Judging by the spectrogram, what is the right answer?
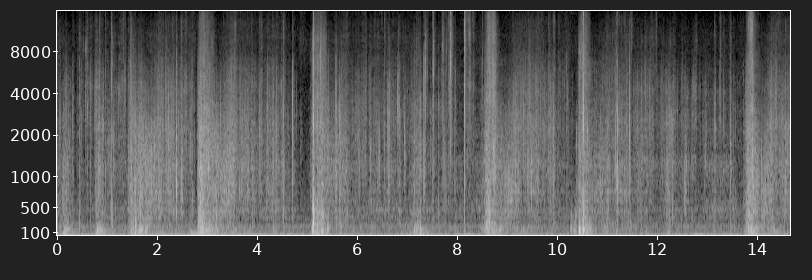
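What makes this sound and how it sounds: Bare fingertips and palms press, squeeze and rub through crumbly blue-white crushed gym chalk (magnesium carbonate) powder and small chunks in a large white plastic bowl. A steady stream of dry, crackly crunching fills the clip, with occasional sharper, louder crunches as the chunks give way.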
